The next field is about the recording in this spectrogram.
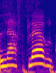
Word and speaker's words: La Fleur: La Fleur. Estás escuchando a La Fleur.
